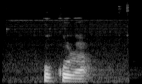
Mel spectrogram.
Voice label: "hokora", Japanese

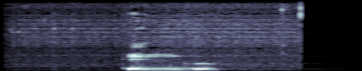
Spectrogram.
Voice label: "tengu", Japanese

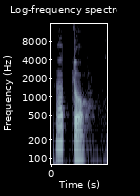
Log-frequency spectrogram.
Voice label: "nattou", Japanese

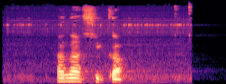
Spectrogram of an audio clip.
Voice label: "hanashika", Japanese

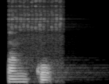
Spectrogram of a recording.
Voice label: "panko", Japanese

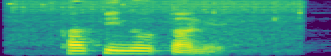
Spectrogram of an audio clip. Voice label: "kakinotane", Japanese

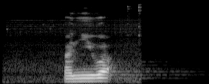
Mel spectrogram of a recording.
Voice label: "haniwa", Japanese

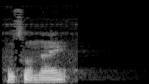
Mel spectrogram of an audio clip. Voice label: "osonae", Japanese

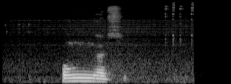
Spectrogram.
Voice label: "pongashi", Japanese

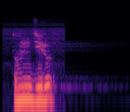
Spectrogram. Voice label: "tonjiru", Japanese

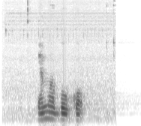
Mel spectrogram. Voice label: "yamaboko", Japanese

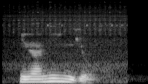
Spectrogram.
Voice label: "hinaningyou", Japanese

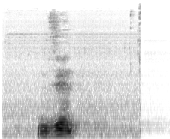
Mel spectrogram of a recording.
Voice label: "zen", Japanese

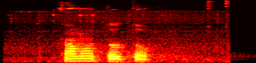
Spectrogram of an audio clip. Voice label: "kamatoto", Japanese

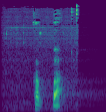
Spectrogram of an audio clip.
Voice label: "kappa", Japanese

